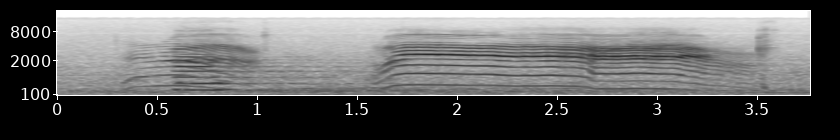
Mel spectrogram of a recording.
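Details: A talkative 12-week-old Oriental Shorthair kitten gives two loud, harmonic-rich, nasal meows: a short one, then a long sustained cry that dips near its end.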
